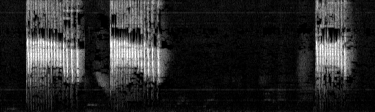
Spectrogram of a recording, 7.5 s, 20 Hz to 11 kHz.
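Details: Female leafbird (cucak kinoi) singing a loud, high, rapid trilled phrase of many fast notes around 1.1 seconds long, repeated three times with pauses between, recorded for training other birds; quiet background.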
